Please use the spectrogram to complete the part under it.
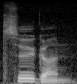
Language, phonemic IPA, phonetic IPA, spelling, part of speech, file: German, /ˈtsøːɡərn/, [ˈt͡søː.ɡɐn], zögern, verb, De-zögern.ogg
- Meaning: to hesitate, to pause before doing something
